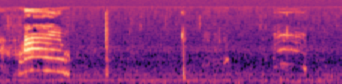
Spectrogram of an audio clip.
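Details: Two-week-old kitten from a litter born to Marge, a stray taken in while heavily pregnant, crying while placed on the scale for weighing; one loud, rich, slightly wavering mew, a few clicks, then a fainter shorter mew.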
